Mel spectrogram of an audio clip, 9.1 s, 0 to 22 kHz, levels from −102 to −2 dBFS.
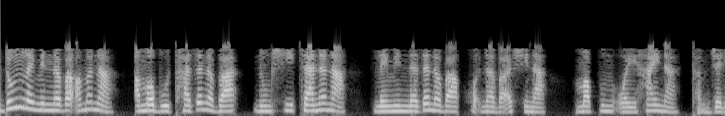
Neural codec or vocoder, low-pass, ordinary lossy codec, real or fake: codec, 16 kHz, 0.5 kbps, X-Codec, WavLM features, trained on Multilingual LibriSpeech; 7.2 kHz; AAC, 16 kbps; fake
